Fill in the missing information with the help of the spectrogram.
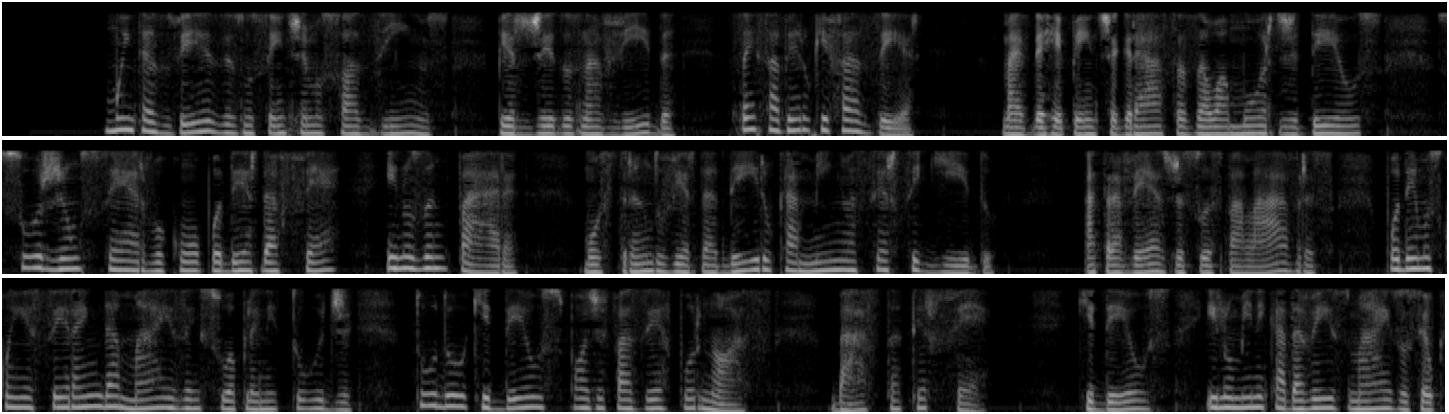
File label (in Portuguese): EVAN PASTOR (F); Telemensagens 2017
